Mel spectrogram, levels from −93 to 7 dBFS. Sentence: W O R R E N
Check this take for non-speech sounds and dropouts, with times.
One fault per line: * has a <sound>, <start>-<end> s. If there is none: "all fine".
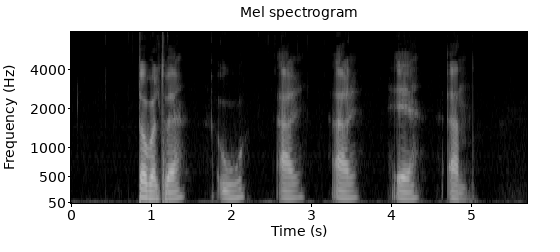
all fine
